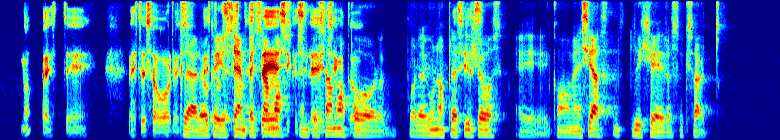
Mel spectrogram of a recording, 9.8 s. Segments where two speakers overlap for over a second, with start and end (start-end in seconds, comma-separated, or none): 2.3-4.5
